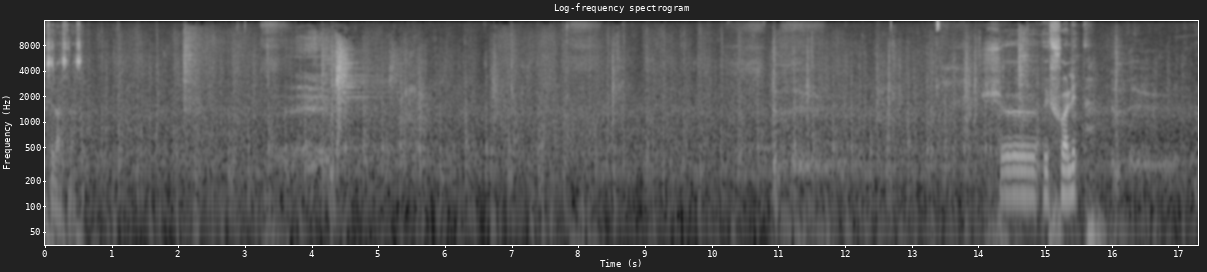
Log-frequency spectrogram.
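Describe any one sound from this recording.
Armoured footsteps clank on stone and wooden stairs.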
